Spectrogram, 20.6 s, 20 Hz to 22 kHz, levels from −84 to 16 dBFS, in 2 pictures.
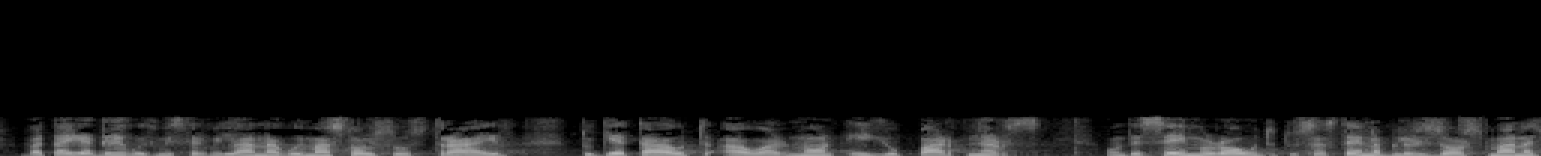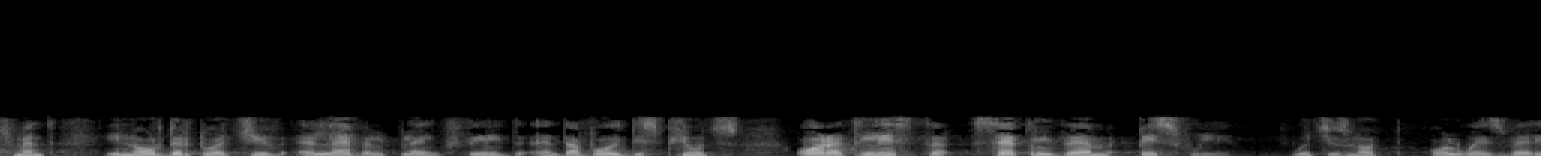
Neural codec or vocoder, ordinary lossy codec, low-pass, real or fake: none; AAC, 32 kbps; 5.4 kHz; real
